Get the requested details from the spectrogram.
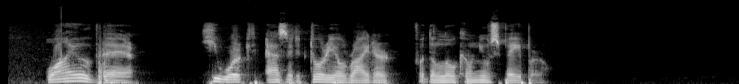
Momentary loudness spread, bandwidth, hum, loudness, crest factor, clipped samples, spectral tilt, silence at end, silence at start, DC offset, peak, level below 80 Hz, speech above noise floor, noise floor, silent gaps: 12 LU; 7.6 kHz; none; -14 LUFS; 16 dB; under 0.1%; -5 dB/octave; 1.95 s; 0.45 s; under 0.1%; 0 dBFS; -30 dBFS; 57 dB; -70 dBFS; none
